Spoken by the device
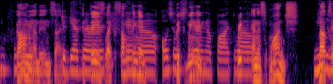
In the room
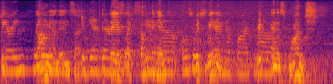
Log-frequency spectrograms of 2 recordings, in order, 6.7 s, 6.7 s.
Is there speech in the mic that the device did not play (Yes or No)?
No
